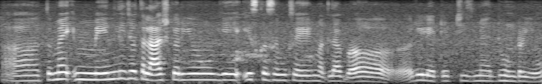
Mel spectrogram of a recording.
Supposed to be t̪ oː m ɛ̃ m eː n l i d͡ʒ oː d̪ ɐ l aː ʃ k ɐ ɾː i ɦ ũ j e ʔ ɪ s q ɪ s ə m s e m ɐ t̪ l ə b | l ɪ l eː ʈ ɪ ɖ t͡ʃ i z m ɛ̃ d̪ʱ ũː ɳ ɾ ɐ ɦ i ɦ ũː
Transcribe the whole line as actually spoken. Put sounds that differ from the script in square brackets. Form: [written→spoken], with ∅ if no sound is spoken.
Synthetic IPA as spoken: t̪ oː m ɛ̃ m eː n l i d͡ʒ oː [d̪→t̪] ɐ l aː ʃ k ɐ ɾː i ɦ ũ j e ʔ ɪ s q ɪ s ə m s e m ɐ t̪ l ə b | [l→ɾ] ɪ l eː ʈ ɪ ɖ t͡ʃ [i→iː] z m [ɛ̃→ẽ] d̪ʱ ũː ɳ ɾ ɐ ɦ i ɦ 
